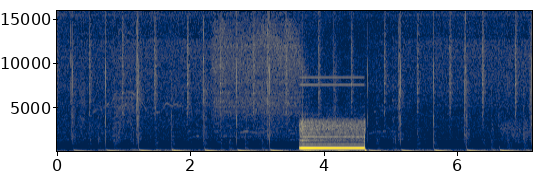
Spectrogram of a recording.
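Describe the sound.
A telephone line tone heard while calling back: a single steady beep of about one second, set against a rhythmic low thumping pulse that runs throughout.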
